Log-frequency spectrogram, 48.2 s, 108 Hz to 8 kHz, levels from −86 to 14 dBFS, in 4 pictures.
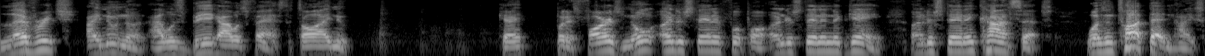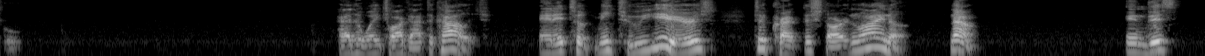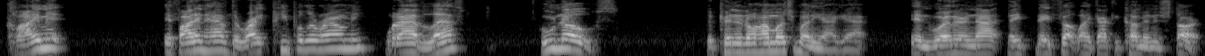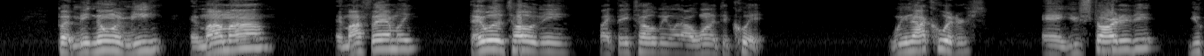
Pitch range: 130-180 Hz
